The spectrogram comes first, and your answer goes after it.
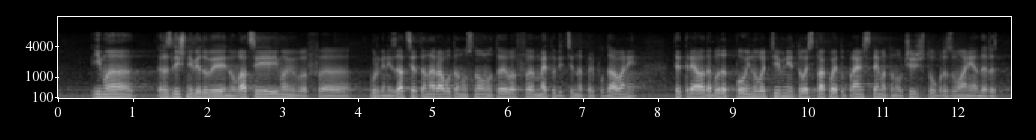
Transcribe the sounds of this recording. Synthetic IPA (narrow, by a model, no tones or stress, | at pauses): imə | ɾɐzlit͡ʃnivid̪ovɛinovat̪siːimɐmivɐf | oɾɡɐnizat̪sijət̪ənɐɾabot̪ənoːsnɔvnot̪oɛvɐfmɛt̪od̪it̪ɛnɐpɾɛpod̪avɐni | t̪ɛt̪ɾʲabvəd̪ɐbɤd̪ət̪̚poinovɐt̪ivnit̪ɔɛst̪ovakoɛt̪opɾavimsi̥st̪ɛmɐt̪ənɐʊt͡ʃiliʃo̥t̪oːbɾɐzovaniɛd̪ɐɾ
